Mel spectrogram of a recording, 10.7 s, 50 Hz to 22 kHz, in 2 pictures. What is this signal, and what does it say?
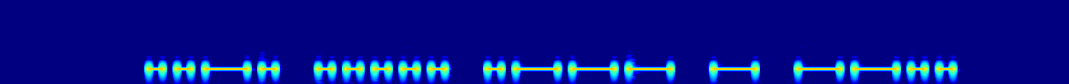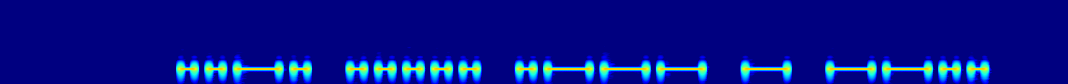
Morse code, heard as a keyed tone, about 17 wpm, 700 Hz. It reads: F5JTZ F5JTZ
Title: DXCC-100 Call Signs - 5 Characters - Repeated 2x - 17wpm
